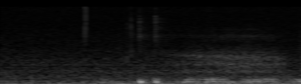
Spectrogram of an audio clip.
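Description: A few faint clicks from a computer mouse while paging through a document on screen, about half a second and a second in, over quiet room tone.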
